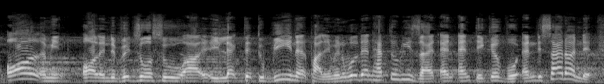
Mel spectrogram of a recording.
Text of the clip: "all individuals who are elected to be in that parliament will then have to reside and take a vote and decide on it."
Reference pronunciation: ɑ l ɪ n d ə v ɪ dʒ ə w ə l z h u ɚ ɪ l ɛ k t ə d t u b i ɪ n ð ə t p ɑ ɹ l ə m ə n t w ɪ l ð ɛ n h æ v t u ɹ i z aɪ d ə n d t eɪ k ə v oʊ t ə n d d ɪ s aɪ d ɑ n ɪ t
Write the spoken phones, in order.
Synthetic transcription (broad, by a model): ɑ l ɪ n d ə v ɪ dʒ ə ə l s h u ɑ ɪ l ɛ k t ə d t u b i ɪ n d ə t p ɑ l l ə m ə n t w ɪ l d ɛ n h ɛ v t u ɹ i z aɪ d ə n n t eɪ k ə v oʊ t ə n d d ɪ s aɪ d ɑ n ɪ t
